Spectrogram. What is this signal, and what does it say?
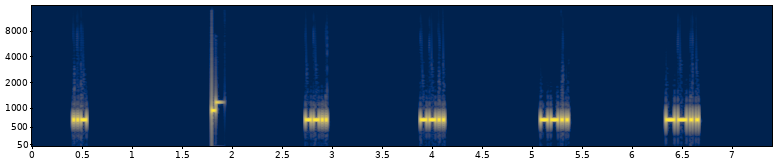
Morse code, heard as a keyed tone, about 50 wpm, spaced as for 9 wpm, 700 Hz. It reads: U ZZZZ
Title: Speed-Racing Single Letters 40wpm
